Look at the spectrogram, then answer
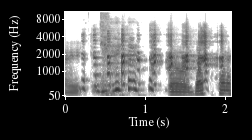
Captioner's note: laughs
